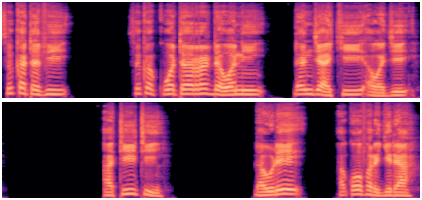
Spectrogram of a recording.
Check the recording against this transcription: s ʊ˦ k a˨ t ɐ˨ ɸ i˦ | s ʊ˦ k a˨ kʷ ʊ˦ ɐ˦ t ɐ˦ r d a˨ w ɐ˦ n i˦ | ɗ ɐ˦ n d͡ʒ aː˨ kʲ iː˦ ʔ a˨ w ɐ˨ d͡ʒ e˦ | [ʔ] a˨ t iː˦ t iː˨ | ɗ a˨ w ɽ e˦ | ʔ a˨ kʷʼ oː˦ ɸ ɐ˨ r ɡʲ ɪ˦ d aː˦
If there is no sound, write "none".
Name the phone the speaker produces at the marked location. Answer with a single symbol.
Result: ʔ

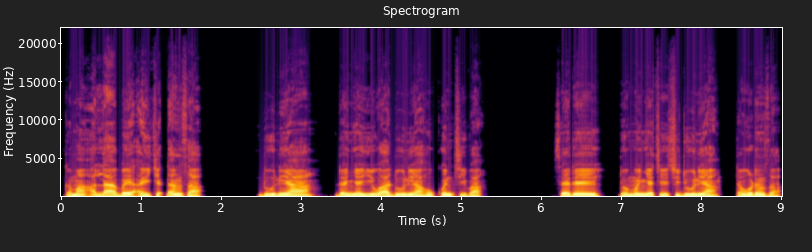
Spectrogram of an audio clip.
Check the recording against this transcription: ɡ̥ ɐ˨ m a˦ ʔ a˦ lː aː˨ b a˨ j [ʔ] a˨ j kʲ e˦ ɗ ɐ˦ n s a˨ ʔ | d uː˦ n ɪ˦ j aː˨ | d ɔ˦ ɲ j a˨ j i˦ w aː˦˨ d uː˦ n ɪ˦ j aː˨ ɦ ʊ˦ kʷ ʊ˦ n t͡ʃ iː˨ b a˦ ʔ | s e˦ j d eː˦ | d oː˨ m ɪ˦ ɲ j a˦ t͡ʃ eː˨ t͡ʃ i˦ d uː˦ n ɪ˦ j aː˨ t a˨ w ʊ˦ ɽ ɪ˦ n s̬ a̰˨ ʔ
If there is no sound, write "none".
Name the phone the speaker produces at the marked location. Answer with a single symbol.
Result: ʔ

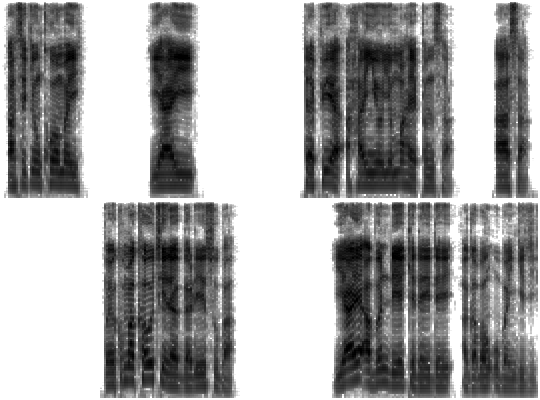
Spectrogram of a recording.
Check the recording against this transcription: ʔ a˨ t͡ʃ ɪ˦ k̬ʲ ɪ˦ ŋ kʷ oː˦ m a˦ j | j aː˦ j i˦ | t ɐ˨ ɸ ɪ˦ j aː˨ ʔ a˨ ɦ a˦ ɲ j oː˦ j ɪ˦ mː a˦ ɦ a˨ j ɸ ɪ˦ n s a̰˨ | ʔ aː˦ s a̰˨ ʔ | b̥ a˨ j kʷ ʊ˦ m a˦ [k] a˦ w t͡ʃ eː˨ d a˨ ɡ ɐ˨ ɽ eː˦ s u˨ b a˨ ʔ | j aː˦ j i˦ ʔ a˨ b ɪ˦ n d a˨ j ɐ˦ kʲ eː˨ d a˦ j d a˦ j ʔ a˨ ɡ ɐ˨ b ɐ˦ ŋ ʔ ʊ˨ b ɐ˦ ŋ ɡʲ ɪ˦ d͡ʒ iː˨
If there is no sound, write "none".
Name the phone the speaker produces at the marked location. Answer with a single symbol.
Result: k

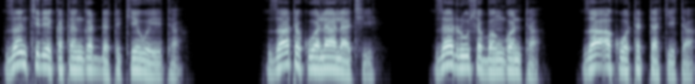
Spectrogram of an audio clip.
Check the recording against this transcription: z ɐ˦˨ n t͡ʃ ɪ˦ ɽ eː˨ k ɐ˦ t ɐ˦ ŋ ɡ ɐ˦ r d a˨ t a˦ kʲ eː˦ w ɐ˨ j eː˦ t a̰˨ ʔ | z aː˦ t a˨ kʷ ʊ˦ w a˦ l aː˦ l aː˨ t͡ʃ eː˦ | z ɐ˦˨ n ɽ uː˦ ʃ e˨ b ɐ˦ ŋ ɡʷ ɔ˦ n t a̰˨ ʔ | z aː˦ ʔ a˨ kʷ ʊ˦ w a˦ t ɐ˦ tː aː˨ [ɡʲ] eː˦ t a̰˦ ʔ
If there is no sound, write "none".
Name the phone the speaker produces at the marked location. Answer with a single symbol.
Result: kʲ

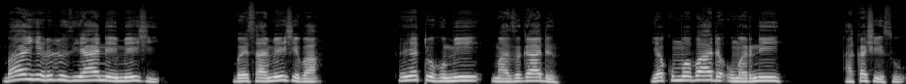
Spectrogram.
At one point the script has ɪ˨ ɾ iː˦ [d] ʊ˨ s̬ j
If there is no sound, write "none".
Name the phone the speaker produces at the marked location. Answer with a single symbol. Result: d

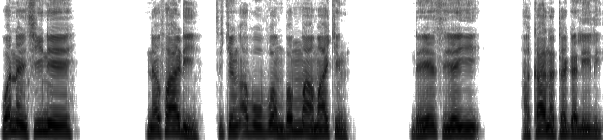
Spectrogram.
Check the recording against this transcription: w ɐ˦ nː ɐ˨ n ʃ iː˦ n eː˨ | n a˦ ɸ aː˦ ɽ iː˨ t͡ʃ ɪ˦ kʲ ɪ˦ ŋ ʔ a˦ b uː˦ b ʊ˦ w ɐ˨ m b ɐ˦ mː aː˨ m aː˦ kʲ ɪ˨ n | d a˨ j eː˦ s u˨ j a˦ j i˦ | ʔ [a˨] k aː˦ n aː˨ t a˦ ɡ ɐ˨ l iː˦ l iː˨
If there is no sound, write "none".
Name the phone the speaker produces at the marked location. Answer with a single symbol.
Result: a˨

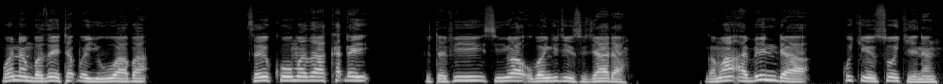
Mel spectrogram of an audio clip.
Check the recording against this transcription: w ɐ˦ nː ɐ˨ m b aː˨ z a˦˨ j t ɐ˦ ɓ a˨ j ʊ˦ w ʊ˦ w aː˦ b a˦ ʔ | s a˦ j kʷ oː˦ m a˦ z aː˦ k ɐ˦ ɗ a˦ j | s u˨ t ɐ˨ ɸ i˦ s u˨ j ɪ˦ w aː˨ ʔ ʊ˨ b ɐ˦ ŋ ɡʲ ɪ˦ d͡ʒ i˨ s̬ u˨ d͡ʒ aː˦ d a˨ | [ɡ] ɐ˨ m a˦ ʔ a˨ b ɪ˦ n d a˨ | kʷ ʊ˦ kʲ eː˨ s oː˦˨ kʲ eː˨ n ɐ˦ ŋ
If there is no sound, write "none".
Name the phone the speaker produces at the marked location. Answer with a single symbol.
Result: ɡ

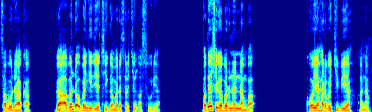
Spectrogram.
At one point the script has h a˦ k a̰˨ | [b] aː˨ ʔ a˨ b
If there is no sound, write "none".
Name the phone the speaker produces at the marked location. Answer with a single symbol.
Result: ɡ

